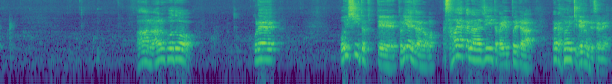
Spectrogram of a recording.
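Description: A spoon clinks as it stirs a drink in a cup.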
